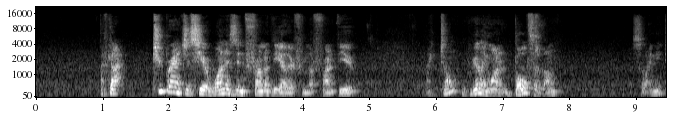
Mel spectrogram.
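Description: An older man talks calmly close by.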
